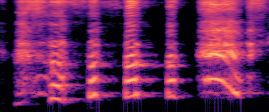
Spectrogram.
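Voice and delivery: short high laugh. Real, not acted. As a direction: break into a quick high laugh. Laughs at own joke.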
